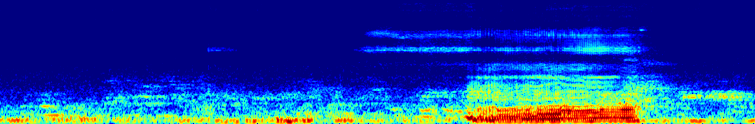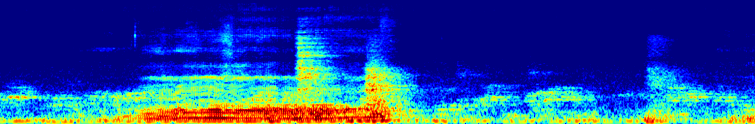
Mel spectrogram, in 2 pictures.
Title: Pugalier Snores.. LOUD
